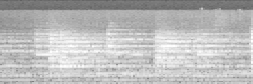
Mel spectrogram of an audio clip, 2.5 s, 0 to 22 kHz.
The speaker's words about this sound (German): Dass die 3 Glocken zusammen recht merkwürdig klangen, weil nämlich die beiden Großen fast denselben Ton hatten, fiel den jungen Messdienern und den Rheinkasselern nicht weiter auf.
